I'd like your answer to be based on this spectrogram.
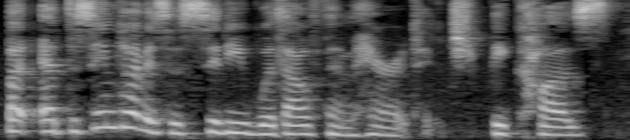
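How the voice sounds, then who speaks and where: A woman's voice: medium pitch, big pitch swings, fairly quick, husky. A middle-aged woman from Hong Kong, a film studies professor, answering interview questions thoughtfully, with fillers and light laughs.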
